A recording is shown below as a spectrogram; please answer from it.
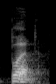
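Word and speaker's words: Blount: One of the things that I see, and I got this from your other buddy, Jeb, was it Blout? Is that how you say his name? Blunt.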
